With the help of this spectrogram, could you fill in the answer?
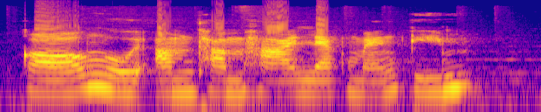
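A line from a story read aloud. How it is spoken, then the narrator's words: Plain. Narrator (Vietnamese): Triệu Phổ hỏi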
